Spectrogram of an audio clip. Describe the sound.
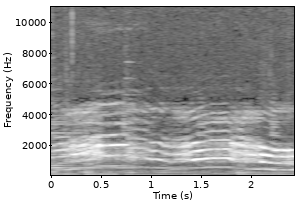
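A cat's horrible, drawn-out meow rings out loud and alone near an open gallery window, its pitch wavering and bending throughout in one continuous, strained yowl.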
